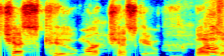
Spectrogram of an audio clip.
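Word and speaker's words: Czescu: It's Chescu, Mark Chescu. But I was wondering if the audiobook gave a better pronunciation.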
